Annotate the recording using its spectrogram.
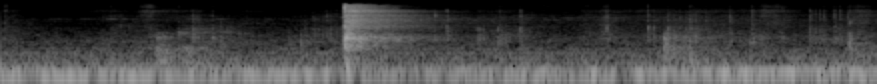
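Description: A single sharp smack about two seconds in, over a low steady hum.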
